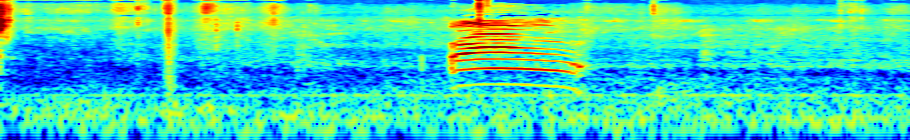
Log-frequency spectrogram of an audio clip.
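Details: A single arching meow near the middle, rising then falling, from stray cats sunning themselves together, among them an orange tabby; soft outdoor noise and a few faint clicks around it.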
